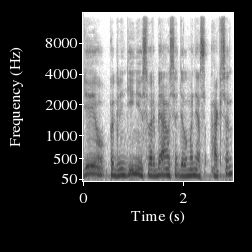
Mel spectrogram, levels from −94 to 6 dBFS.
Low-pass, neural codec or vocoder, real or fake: 14.4 kHz; none; real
